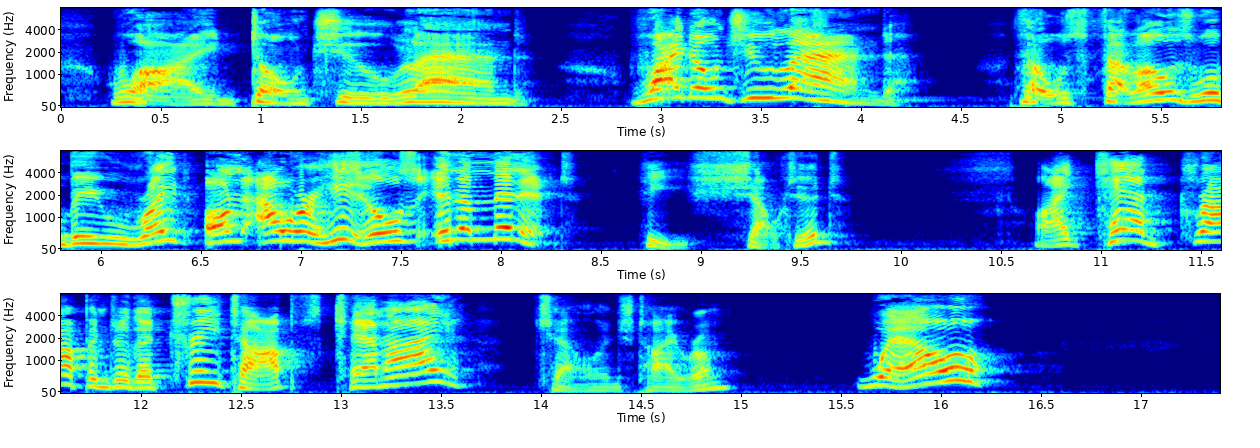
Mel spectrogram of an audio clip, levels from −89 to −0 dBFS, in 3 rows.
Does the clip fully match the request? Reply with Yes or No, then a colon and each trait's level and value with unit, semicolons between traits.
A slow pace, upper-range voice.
Yes: slow, 105 wpm; high, 235 Hz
